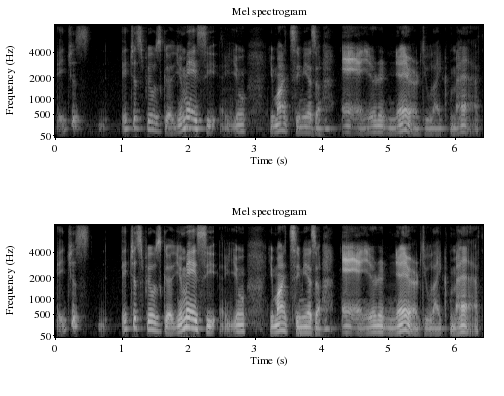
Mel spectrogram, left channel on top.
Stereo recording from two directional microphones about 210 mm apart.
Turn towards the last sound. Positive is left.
turn(degrees=-40)  # may be behind; listen again after turning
